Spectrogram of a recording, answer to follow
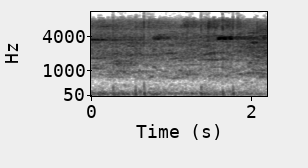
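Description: Spectators' chatter in a sports hall during a volleyball rally, with short thuds of the ball and players' feet on the court.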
